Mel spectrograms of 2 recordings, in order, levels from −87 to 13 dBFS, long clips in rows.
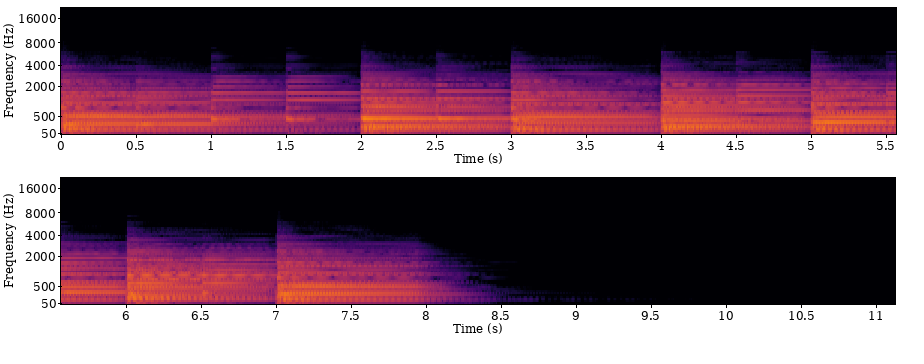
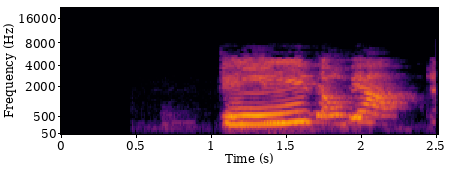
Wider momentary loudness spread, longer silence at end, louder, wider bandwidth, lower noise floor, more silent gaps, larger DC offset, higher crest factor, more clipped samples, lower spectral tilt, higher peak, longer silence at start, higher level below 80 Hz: about the same, 11 LU vs 10 LU; first, 2.95 s vs 0 s; second, -25 LUFS vs -15 LUFS; about the same, 5.8 kHz vs 6.2 kHz; first, under -90 dBFS vs -58 dBFS; neither; neither; about the same, 18 dB vs 14 dB; neither; first, -10 dB/octave vs -5.5 dB/octave; second, -8 dBFS vs -2 dBFS; second, 0 s vs 1.05 s; first, -52 dBFS vs -64 dBFS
